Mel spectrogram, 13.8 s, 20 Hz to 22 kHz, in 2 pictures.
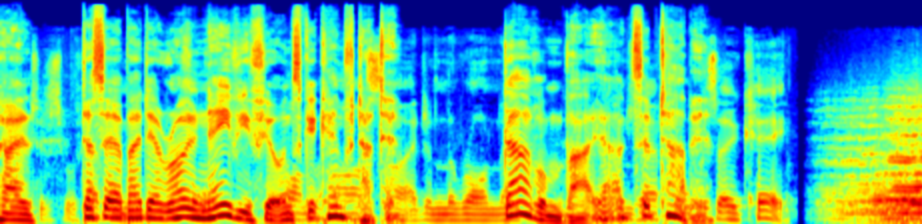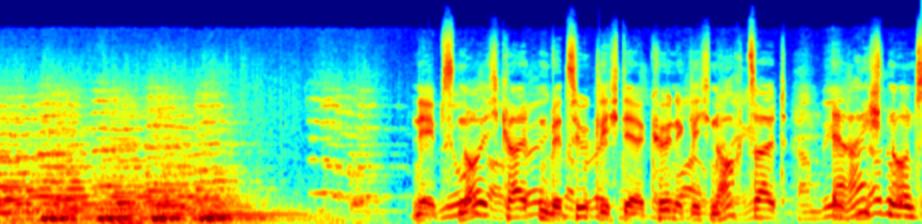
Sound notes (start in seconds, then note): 6.3 dramatic music; 9.5 voiceover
